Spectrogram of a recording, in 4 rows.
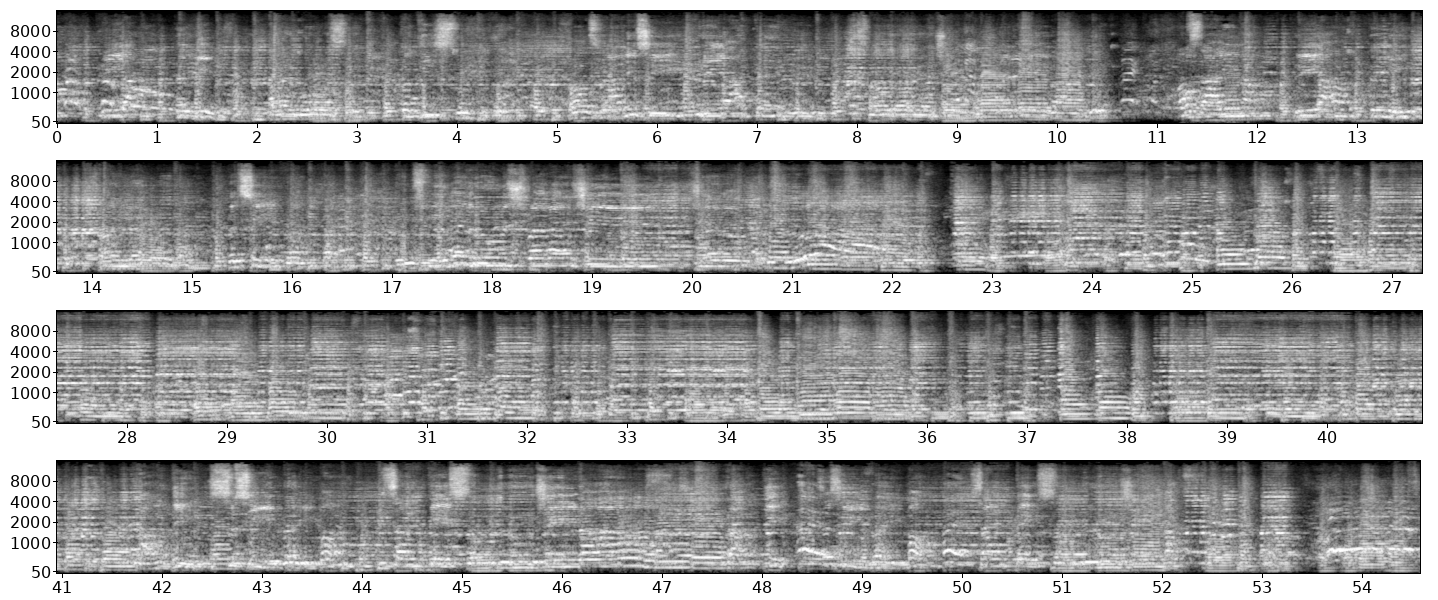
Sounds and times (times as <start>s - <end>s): Accordion: 0.0s - 54.5s.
